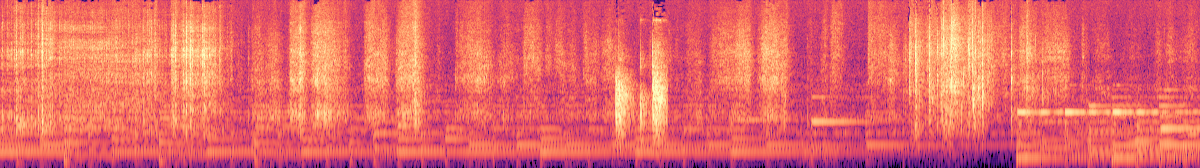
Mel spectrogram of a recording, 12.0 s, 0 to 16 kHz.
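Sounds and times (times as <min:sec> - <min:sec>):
craft knife cutting paper: 0:00.0 - 0:05.1.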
